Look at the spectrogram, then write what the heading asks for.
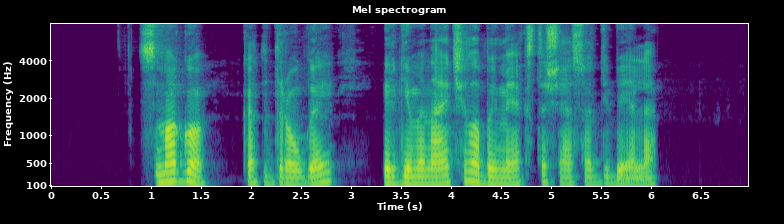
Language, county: Lithuanian, Kaunas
